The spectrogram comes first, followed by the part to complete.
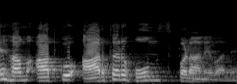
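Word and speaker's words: Holmes: देखो याद है हमने आपको कन्वेक्शनल होम्स होता है, आर्थर होम्स, एल साइलेंट होता है।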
